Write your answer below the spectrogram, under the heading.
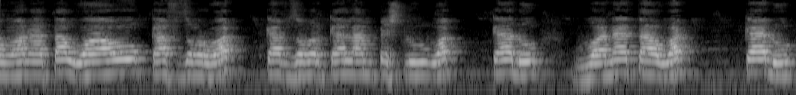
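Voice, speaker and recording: A man with a Bangladeshi accent gives a Quran recitation lesson in a slow, deliberate drill, sounding out each letter and syllable again and again. His voice sits high and carries a roomy echo. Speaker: Quran teacher. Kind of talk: recorded recitation lesson, spelling out Arabic letter by letter.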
